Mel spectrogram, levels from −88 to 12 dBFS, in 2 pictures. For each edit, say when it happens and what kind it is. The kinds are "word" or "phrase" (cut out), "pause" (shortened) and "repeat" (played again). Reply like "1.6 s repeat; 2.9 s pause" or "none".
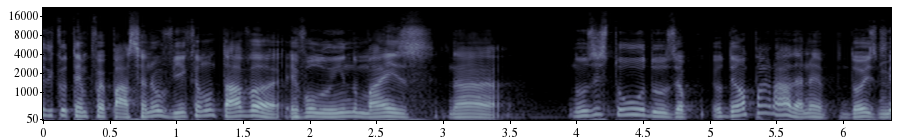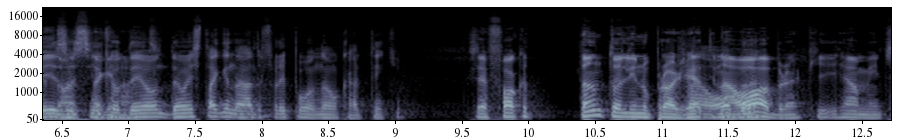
none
